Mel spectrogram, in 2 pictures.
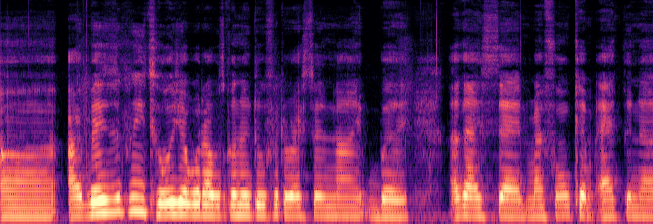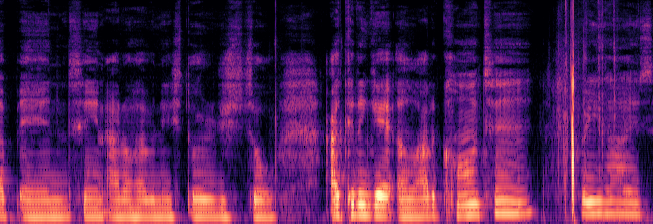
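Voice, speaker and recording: A woman's very deep, low voice has a dark, mellow tone and ordinary pitch variation. The recording is very clean, with a silent background. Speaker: lifestyle vlogger. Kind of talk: casual vlog talk to camera. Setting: bedroom, sitting on bed. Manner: slow; casual with fillers.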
